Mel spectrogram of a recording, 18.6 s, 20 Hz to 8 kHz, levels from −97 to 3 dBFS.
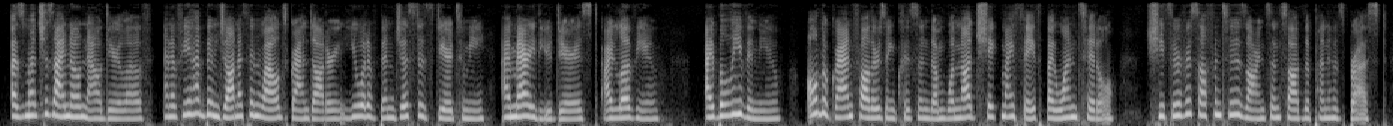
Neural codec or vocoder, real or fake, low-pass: codec, 16 kHz, 1.1 kbps, Voila-Tokenizer; fake; 7.2 kHz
